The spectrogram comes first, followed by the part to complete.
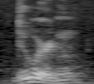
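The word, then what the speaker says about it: Do'Urden: they don't overwhelm it's it's drist dewarden because it's d apostrophe r-z-z-t some people are drizzed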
